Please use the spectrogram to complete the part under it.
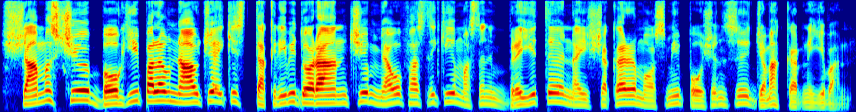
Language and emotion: Kashmiri, neutral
